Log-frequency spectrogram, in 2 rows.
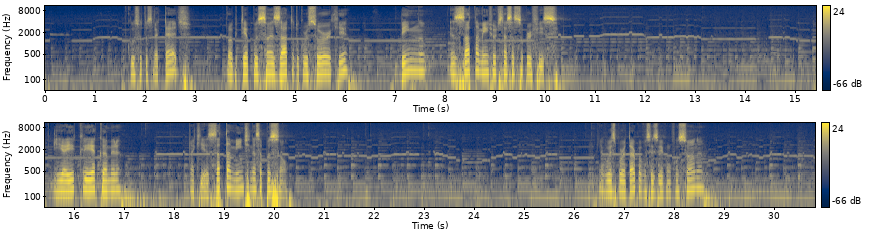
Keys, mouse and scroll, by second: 2.0 click, 2.7-7.4 middle drag, 11.8 Tab, 12.4 middle click, 17.4 right click, 17.9 middle click, 21.8 ctrl+middle click, 23.0 click.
